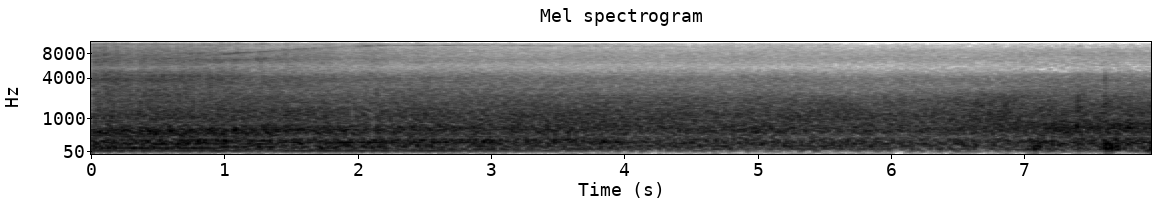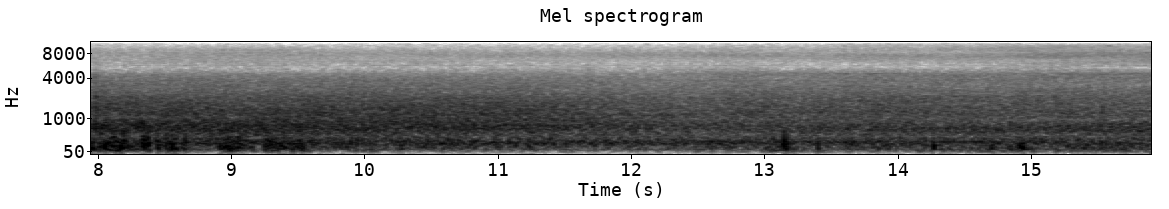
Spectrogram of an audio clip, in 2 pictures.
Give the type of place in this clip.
street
